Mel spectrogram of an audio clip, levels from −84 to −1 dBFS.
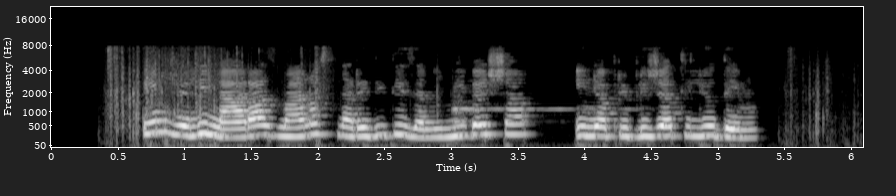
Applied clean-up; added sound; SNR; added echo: neural mask model RNNoise.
